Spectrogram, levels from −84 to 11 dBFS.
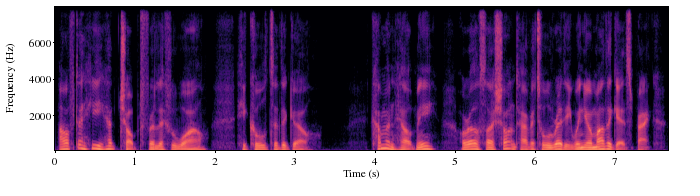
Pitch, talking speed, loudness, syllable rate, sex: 120 Hz, 235 wpm, -17 LUFS, 6.1 syllables/s, male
